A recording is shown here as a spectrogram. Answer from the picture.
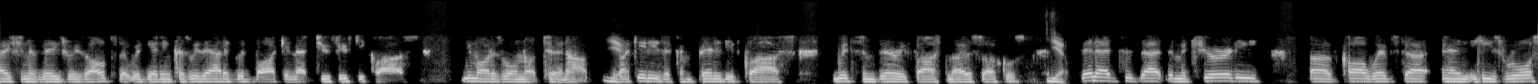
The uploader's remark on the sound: This week we go live for Show 39 of the Moto Limited Show. Jumped on the phone to chat.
